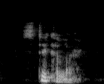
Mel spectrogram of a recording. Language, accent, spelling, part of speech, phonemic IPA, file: English, Southern England, stickler, noun, /ˈstɪk.lə/, LL-Q1860 (eng)-stickler.wav
- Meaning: 1. A referee or adjudicator at a fight, wrestling match, duel, etc. who ensures fair play 2. Someone who insistently advocates for something, especially for strict observance of a formal rule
